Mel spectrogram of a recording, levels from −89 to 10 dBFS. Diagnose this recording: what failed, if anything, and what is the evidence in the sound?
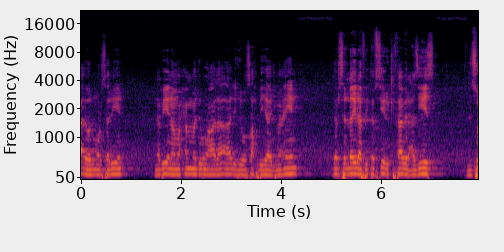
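From 4.26 s to the end, pre-emphasis is left on. Treble sits about 8 dB hot at 10 kHz. Playback skipped the 50/15 µs de-emphasis.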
